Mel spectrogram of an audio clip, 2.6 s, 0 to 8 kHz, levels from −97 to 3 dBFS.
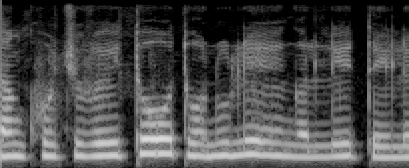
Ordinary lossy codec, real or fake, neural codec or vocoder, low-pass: none; fake; vocoder, 44.1 kHz, 128 mel bands every 512 samples, BigVGAN v2; 7.2 kHz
